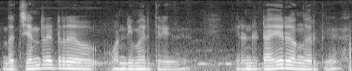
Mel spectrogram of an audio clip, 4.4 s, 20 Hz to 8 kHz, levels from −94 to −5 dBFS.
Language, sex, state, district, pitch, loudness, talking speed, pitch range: Tamil, male, Tamil Nadu, Namakkal, 125 Hz, -14 LUFS, 110 wpm, 120-140 Hz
